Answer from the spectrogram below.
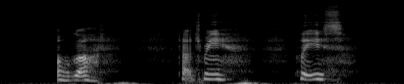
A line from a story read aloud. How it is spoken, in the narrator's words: Potter moaned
